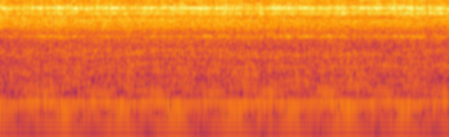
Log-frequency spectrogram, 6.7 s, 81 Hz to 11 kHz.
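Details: Craftsman Eager One 4 hp Tecumseh push mower, 20-inch cut, after carburetor replacement: steady, even single-cylinder putter at constant governed speed, no misses or surging; running normally, with some unexplained sheet-metal rattle.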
